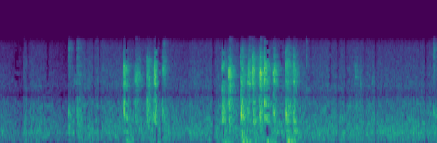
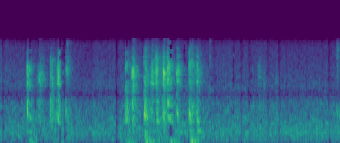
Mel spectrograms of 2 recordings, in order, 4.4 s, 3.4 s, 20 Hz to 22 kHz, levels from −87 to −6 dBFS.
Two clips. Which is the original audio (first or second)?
second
